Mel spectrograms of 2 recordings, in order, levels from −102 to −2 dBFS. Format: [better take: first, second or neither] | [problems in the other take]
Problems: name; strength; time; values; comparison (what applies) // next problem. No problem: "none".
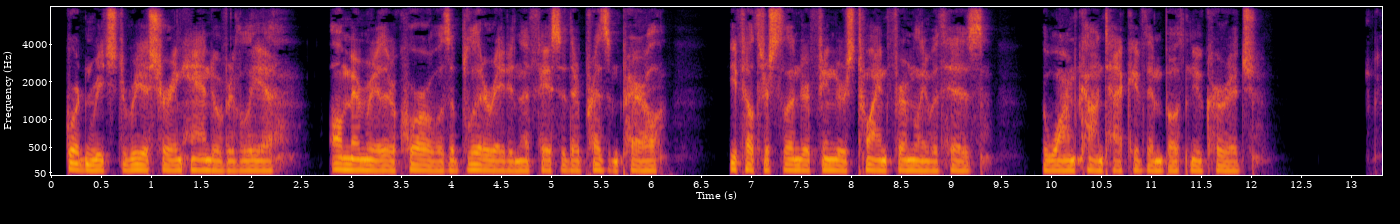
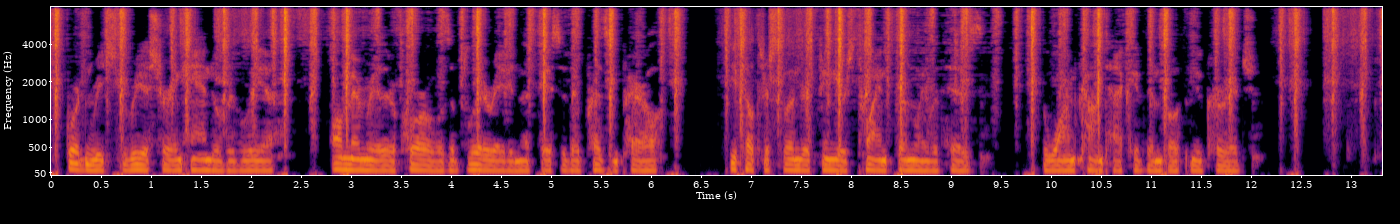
first | noise reduction (classical method Wiener filter)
